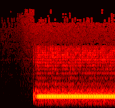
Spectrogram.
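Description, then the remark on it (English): A phone line ringing tone while calling a friend, waiting for an answer: a single steady electronic beep-tone that begins after a short silence and holds at one even pitch, loud, with no voices. “He's not even going to answer the phone.”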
